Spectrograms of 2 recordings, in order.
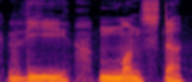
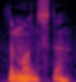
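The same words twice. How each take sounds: First: The monster drawn out slowly, louder; slow ominous emphasis. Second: Said in the usual way. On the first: A narrator's reading. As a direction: drag each word out darkly. Repeated, slowed and heavy.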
